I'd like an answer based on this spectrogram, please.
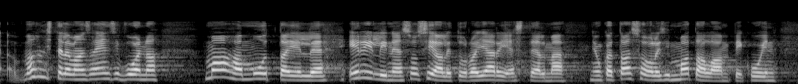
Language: Finnish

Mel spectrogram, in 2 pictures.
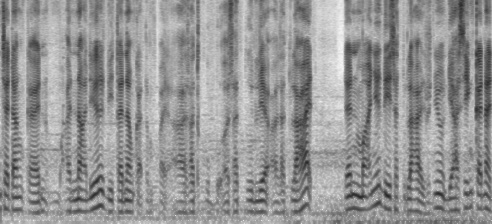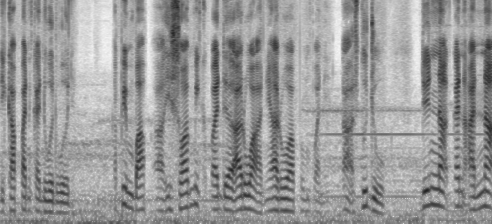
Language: Malay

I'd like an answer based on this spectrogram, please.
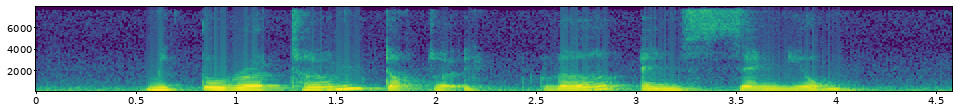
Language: English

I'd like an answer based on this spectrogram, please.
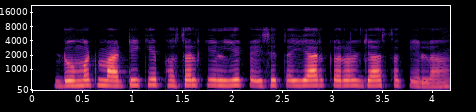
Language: Bhojpuri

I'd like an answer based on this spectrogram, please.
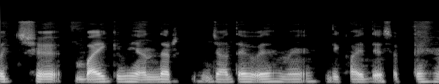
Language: Magahi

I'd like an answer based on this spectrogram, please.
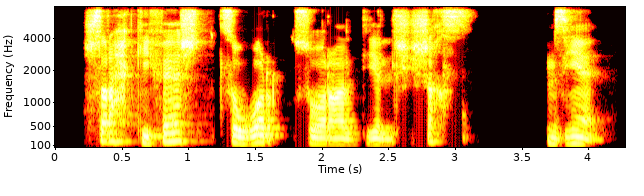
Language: Moroccan Arabic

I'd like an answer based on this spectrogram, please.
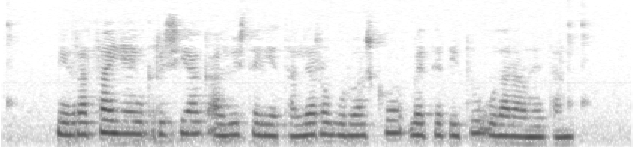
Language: Basque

